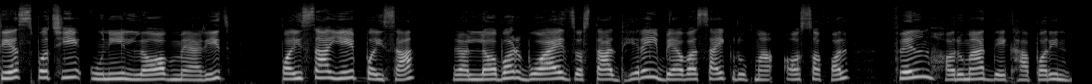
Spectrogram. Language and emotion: Nepali, neutral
